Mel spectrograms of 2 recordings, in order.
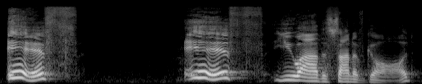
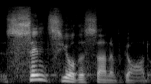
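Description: First: "If" punched high and loud, then a pause; stress on IF. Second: Said in the usual way. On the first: Shown as a demonstration. Preacher showing a doubting devil's reading, stress on "If". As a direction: hit the word "If" hard, challenging. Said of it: "where you put the stress". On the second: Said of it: "translate the word if as since".

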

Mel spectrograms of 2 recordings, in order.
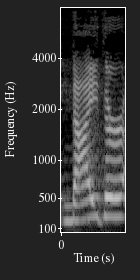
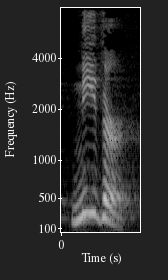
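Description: First: "neither" with a long I, like eye, in the first syllable; NY-ther pronunciation. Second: "neither" with a long E in the first syllable; first vowel of "neither" rhymes with "see"; NEE-ther pronunciation. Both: Shown as a demonstration. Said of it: "different ways in which some of us pronounce words".

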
